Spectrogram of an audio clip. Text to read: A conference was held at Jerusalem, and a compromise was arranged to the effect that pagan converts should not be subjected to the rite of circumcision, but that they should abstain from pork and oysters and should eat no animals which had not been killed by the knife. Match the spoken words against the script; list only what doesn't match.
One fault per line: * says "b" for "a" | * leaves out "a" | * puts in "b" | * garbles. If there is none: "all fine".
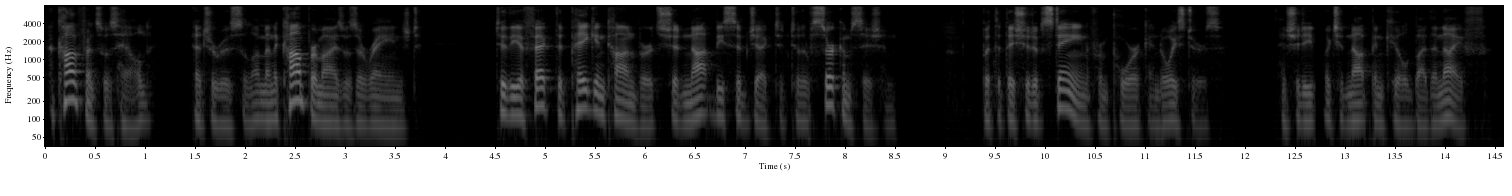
* leaves out "rite"
* leaves out "no animals"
